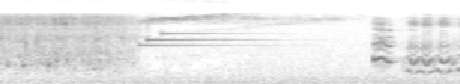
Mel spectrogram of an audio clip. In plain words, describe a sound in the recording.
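A bright chime twinkles.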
